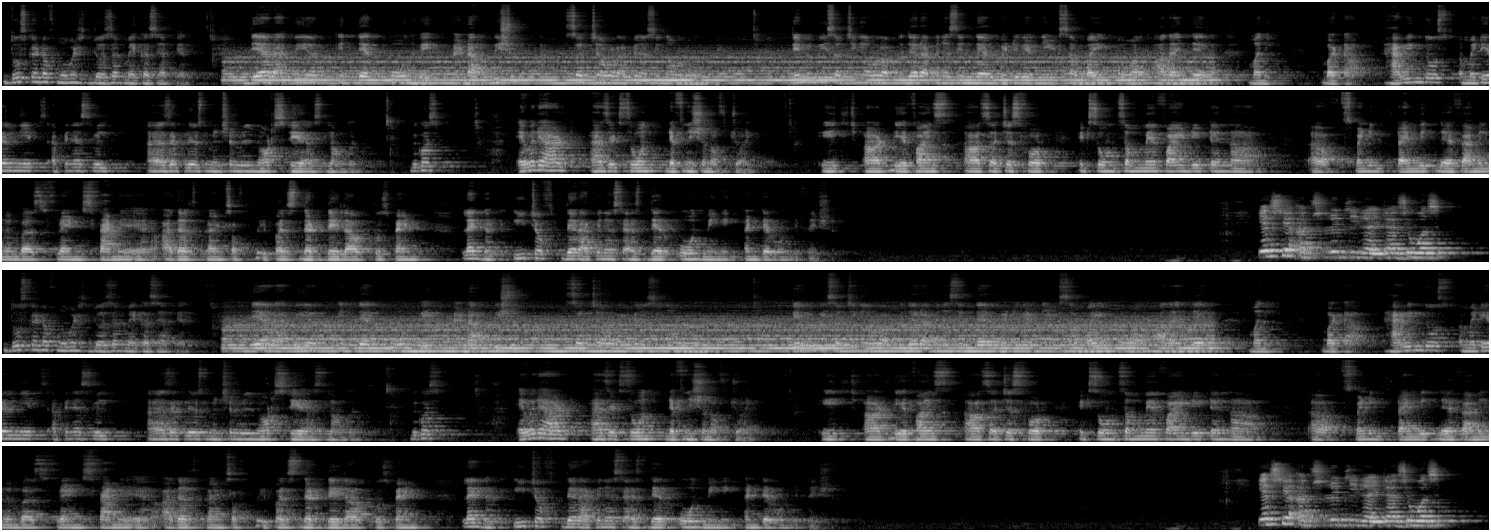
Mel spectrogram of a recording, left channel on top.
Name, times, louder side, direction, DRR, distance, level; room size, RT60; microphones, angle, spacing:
voice 1, 0.0-7.2 7.5-12.7 13.2-16.0 16.3-18.5 18.7-19.2 19.8-22.4 23.1-27.5 27.9-38.0, left 2 dB, 20° left, 0.5 m, -26 dB
sound 1, 2.2-12.1, right 1 dB, 80° right, 0.7 m, -22 dB
voice 2, 42.3-44.1, left 1 dB, 15° right, 0.8 m, -21 dB
17.5 x 6.4 x 4.2 m
head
